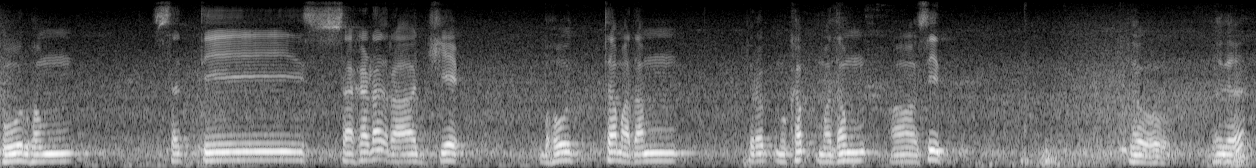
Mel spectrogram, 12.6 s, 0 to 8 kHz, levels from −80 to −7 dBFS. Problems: background sounds at intervals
